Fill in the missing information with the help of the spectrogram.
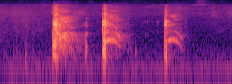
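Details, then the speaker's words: Three short coughs from an adult who says they sound very sick, each an abrupt burst with a brief voiced, slightly throaty tail. "Oh, good lord. I sound so sick. I'm sorry. Hopefully I don't sound too gross."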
